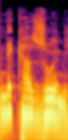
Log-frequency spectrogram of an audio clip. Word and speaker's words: Neckarsulm: Heißt das eigentlich Neckarsulm oder Neckarsulm? Ich glaube Neckarsulm, ne? – Richtig. – Ja, wie siehst du? Ich habe es tatsächlich lange Zeit falsch gesagt, aber Neckarsulm.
